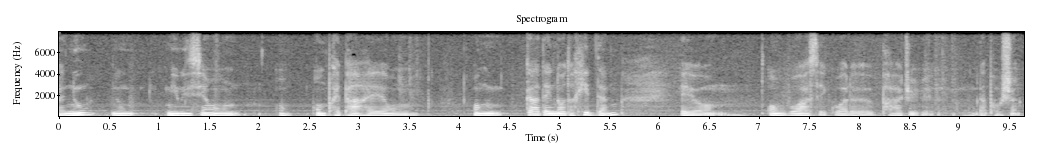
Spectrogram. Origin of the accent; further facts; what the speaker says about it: Taiwan; French is a second language; Oui, en fait, je viens de Taïwan et dans mon pays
